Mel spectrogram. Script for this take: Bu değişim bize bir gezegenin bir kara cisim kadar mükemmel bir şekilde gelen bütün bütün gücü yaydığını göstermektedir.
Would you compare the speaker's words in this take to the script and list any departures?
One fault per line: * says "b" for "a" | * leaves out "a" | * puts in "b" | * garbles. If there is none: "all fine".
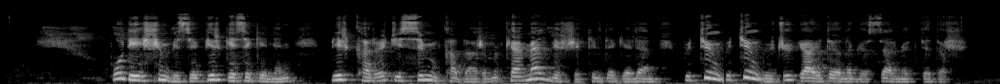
all fine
